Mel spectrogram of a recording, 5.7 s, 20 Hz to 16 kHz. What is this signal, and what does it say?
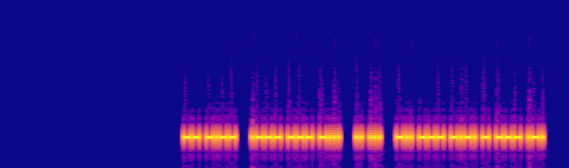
Morse code, heard as a keyed tone, about 54 wpm, 700 Hz. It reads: MY JOB IS DOCTOR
